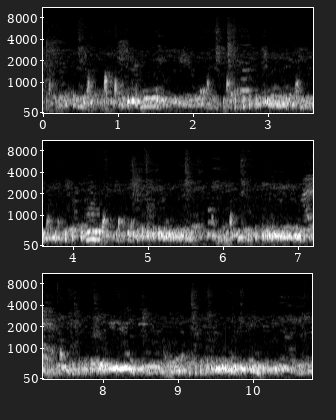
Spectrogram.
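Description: Many pigeons coo steadily and close together at a pigeon sale, a dense low burbling chorus. Faint crowd murmur and a few higher chirps sit underneath.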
